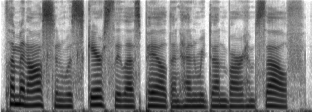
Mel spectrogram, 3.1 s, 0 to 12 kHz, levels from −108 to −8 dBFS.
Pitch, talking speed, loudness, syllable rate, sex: 190 Hz, 190 wpm, -16 LUFS, 5.7 syllables/s, female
